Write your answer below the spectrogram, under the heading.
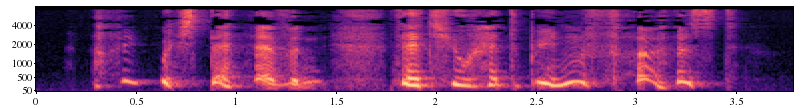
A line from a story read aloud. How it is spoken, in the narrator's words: she sobbed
